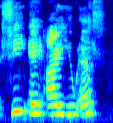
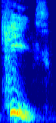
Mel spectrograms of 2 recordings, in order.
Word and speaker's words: Caius: Kent disguises keys that CAI u.s. in British English that's pronounced keys in all blanton its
